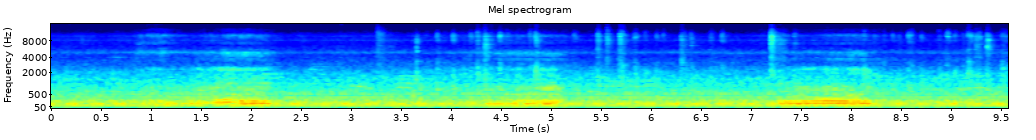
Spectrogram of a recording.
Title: #sleep #snoring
